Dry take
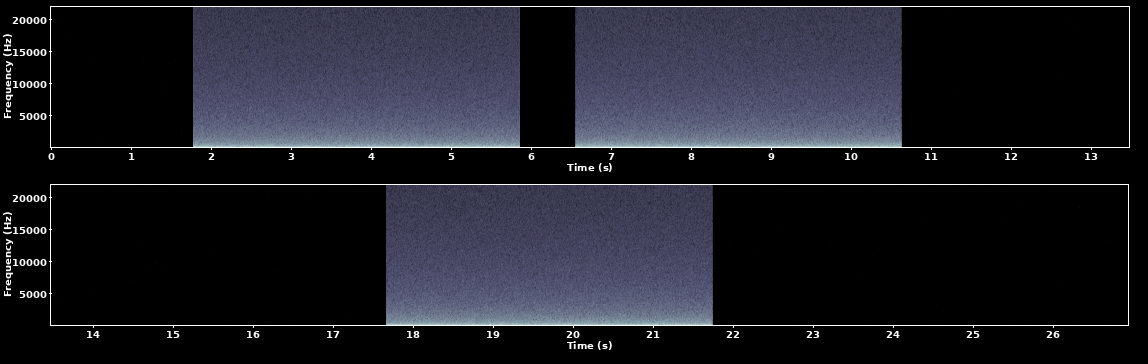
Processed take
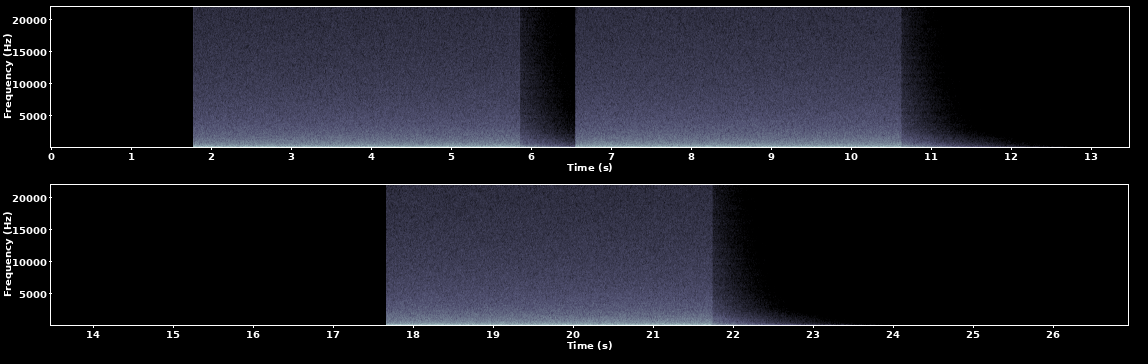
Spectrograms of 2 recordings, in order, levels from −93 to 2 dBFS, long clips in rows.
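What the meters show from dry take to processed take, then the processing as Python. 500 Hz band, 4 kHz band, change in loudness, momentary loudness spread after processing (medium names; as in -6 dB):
-5.0 dB, -5.0 dB, -5.0 dB, 8 LU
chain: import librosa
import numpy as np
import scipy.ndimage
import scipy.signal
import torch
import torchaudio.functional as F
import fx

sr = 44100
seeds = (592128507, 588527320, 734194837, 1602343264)

y = fx.rev_plate(x, sr, seeds[0], rt60_s=2.2, hf_ratio=0.8, predelay_ms=0, drr_db=8.0)
y = F.gain(torch.from_numpy(y), -5.5).numpy()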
